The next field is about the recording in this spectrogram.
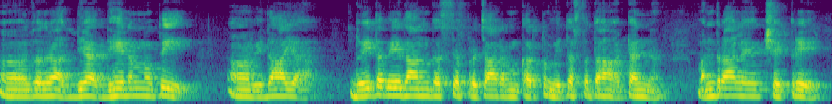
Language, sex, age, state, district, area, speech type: Sanskrit, male, 45-60, Andhra Pradesh, Kurnool, urban, spontaneous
